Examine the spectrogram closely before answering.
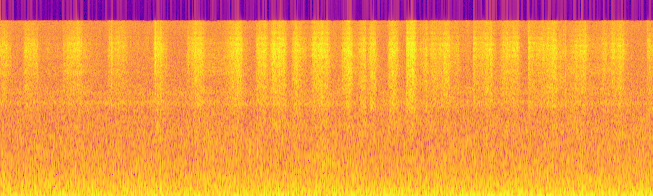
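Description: A brush sweeps in quick, scratchy strokes.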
